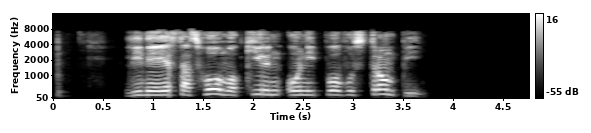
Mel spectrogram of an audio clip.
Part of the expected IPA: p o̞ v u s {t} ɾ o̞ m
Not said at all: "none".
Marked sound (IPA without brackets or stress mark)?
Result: t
